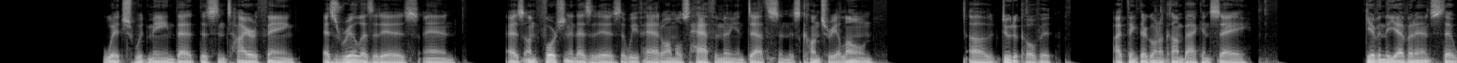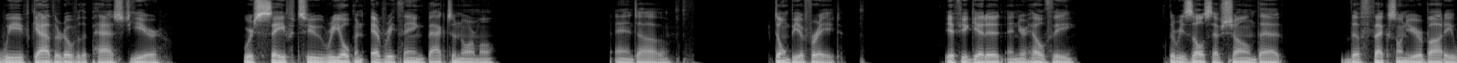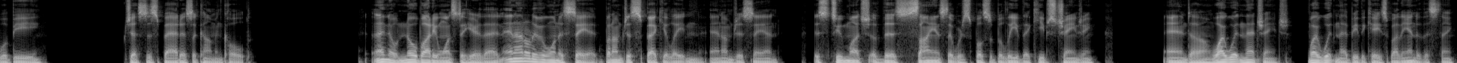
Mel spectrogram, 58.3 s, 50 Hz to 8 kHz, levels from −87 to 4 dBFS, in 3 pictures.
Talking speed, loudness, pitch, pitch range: 150 wpm, -22 LUFS, 75 Hz, 70-85 Hz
